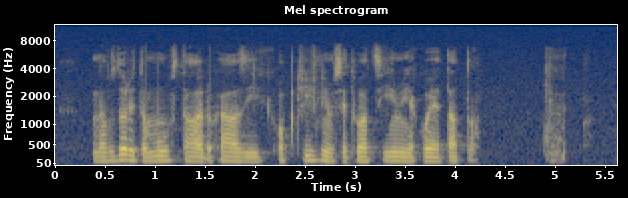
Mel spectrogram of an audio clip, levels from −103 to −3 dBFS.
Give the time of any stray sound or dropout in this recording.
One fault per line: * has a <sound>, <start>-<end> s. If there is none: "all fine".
* has a cough, 4.9-5.1 s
